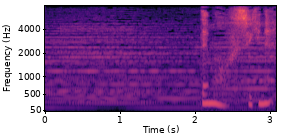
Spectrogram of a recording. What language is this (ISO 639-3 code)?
jpn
